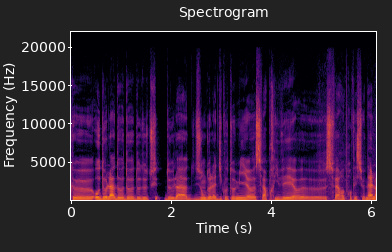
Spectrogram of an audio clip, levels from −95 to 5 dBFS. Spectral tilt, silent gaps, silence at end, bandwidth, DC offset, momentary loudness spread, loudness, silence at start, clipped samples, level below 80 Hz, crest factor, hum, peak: -4.5 dB/octave; none; 0 s; 18.5 kHz; under 0.1%; 9 LU; -33 LUFS; 0 s; under 0.1%; -60 dBFS; 20 dB; none; -14 dBFS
